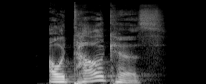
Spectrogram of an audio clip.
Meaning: strong/mixed nominative/accusative neuter singular of autark
- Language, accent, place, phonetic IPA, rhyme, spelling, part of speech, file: German, Germany, Berlin, [aʊ̯ˈtaʁkəs], -aʁkəs, autarkes, adjective, De-autarkes.ogg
